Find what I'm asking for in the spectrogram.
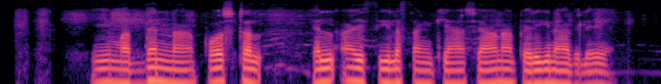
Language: Telugu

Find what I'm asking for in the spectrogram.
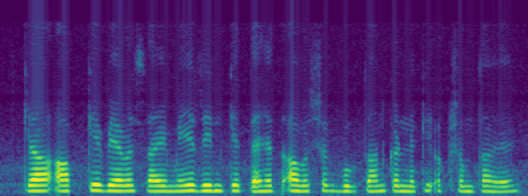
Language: Hindi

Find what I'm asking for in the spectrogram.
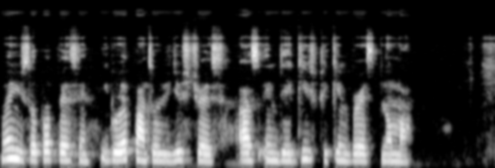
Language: Nigerian Pidgin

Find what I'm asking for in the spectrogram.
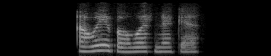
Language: Kurdish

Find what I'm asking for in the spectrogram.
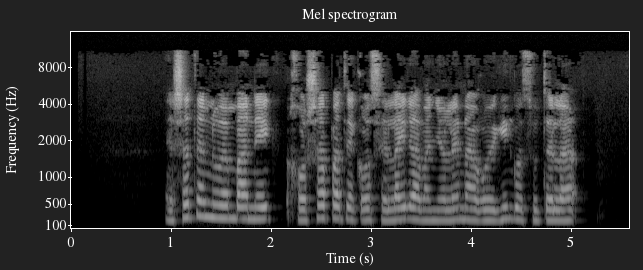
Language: Basque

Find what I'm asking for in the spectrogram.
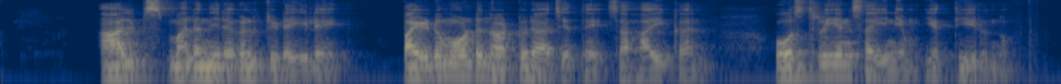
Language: Malayalam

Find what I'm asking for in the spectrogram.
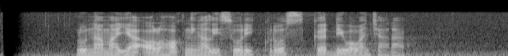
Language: Sundanese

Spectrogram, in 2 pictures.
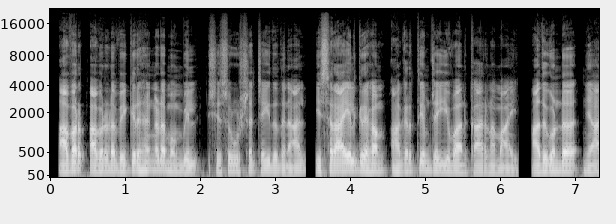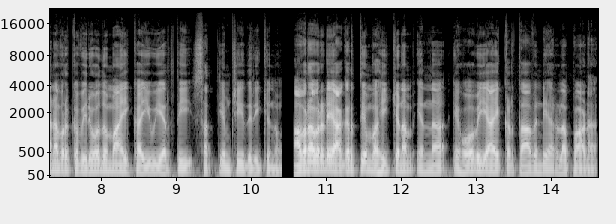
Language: Malayalam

